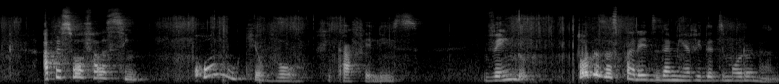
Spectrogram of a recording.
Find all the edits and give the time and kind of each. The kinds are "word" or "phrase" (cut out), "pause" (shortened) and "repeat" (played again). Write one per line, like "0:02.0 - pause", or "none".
none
